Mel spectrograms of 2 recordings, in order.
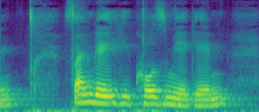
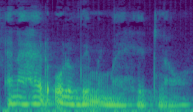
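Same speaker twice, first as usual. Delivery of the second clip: whisper; 13 dB quieter, faster than usual. Real, not acted. Private thought aside.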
